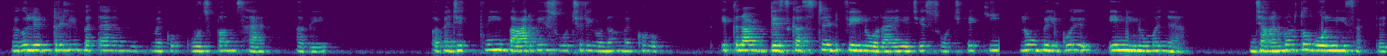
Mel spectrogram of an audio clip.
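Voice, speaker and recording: A woman's voice: fairly high pitch, mellow. Impassioned young Indian woman, echoey room. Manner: earnest, emotional, pleading. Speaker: vlogger. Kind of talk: impassioned talk to camera.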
